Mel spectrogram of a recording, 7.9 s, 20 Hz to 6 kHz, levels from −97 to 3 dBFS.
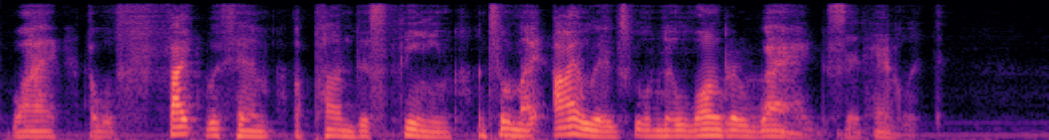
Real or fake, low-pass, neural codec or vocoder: fake; 5.4 kHz; codec, 32 kHz, 1.9 kbps, SNAC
